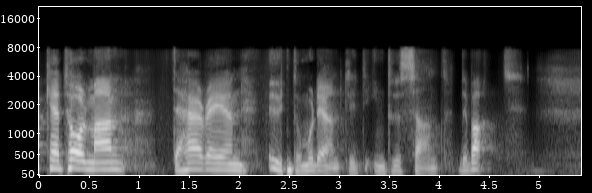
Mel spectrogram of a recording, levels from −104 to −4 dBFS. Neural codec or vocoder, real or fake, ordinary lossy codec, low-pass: codec, 16 kHz, 1 kbps, X-Codec, WavLM features, trained on Multilingual LibriSpeech; fake; none; none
